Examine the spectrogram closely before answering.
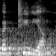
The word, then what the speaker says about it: bacteria: Then the next one, we are having bacteria. So again two syllabic word, and then we are having noun. It has been used as a noun. So like we have to put stress on the first one.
